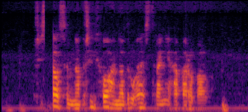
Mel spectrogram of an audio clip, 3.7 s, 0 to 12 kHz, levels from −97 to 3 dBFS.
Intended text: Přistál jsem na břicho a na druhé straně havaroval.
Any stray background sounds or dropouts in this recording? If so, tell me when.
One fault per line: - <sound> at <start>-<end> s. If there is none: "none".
- dropout at 0.7-0.8 s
